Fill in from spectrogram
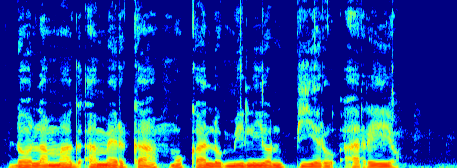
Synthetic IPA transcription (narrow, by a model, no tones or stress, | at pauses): dɔlamaɡamɛɾkamɔkalomilɪɔnpieɾoʔaɾɪjɔ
